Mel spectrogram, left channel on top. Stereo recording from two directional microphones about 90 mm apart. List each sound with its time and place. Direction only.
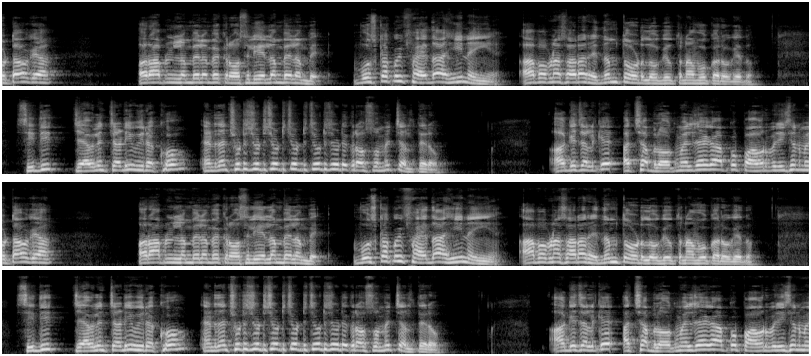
0.0 s a man's voice: 35° right (ahead or behind)
13.6 s a man's voice: 40° right (ahead or behind)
